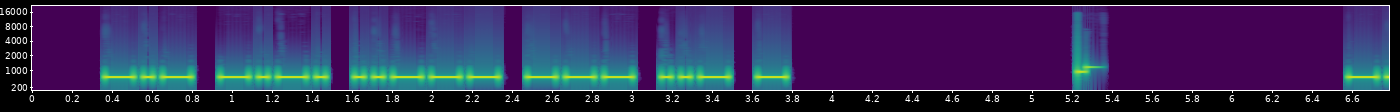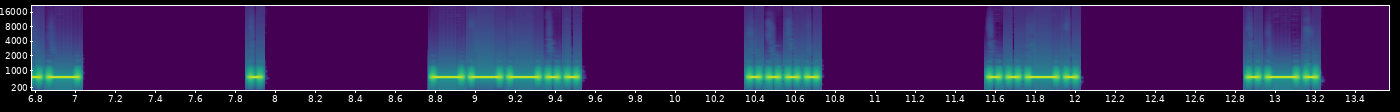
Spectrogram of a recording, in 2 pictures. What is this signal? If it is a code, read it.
Morse code, heard as a keyed tone, about 25 wpm, spaced as for 13 wpm, 700 Hz. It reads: KC2OUT KE8HFR
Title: USA Call Signs - 6 Characters - 6x Character Spacing - 25wpm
